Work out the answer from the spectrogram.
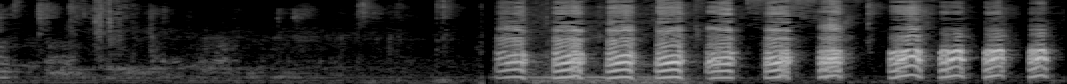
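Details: Hen searching for a comfortable spot to lay an egg: after a quiet start with faint noises, a run of loud, regular clucks with rising-falling inflection, about two per second, fills the second half.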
